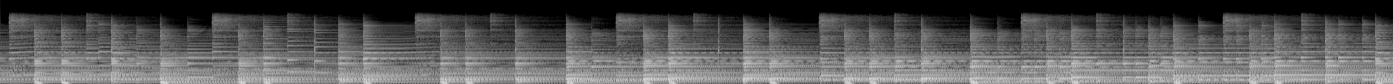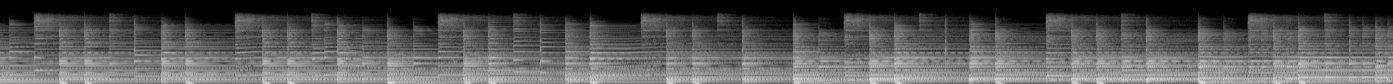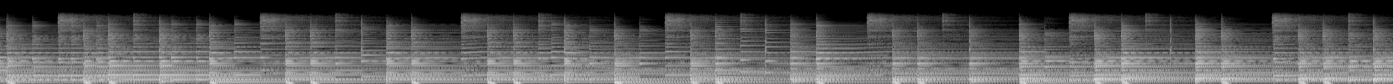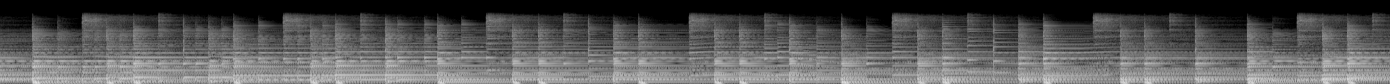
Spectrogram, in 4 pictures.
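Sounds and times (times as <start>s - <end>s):
music loop: 0.1s - 55.6s.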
